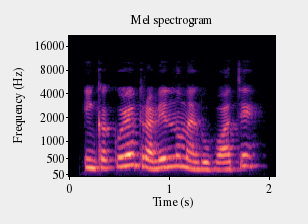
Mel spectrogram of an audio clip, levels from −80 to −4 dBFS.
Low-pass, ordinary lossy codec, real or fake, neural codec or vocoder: 10.8 kHz; none; fake; codec, 24 kHz, 0.9 kbps, WavTokenizer, medium speech release version 2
